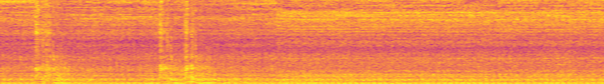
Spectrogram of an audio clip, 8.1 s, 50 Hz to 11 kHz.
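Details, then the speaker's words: Ford Maverick V8, seized 26 years and just revived, running cold with bluish oil smoke; steady but fast high idle, blamed on a vacuum leak at the carburetor base plate. "true i believe the base plate had the vacuum leak so it's not helping anything"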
